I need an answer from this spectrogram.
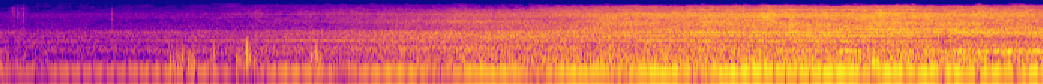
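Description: Diesel-hauled freight train approaching and passing close by: the locomotives' low engine drone grows steadily louder over the first few seconds, joined about three seconds in by a broad rushing noise as the locomotives and wagons roll past.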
